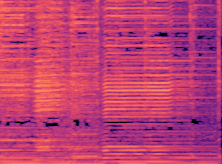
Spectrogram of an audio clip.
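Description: Harmonica playing a blues solo line of held and shifting notes over a strummed acoustic twelve-string guitar.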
